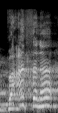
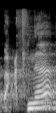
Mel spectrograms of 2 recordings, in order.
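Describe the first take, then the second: First: A short vowel sits between 'th' and 'n'. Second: The 'th' runs straight into 'n' with no vowel. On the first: He has sent us. "Tapi ba'athana dia telah mengutus kami" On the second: We have sent someone. "Kalau dibaca ba'athna berarti kami telah mengutus"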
